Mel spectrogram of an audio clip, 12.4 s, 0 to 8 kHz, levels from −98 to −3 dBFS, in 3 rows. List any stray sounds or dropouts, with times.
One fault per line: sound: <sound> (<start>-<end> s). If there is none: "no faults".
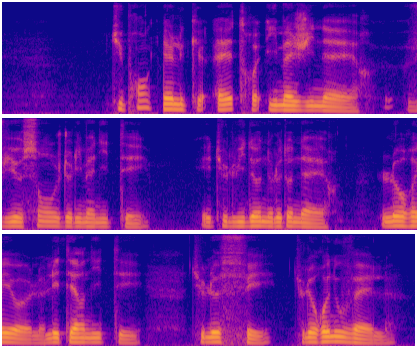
sound: dropout (1.6-1.6 s)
